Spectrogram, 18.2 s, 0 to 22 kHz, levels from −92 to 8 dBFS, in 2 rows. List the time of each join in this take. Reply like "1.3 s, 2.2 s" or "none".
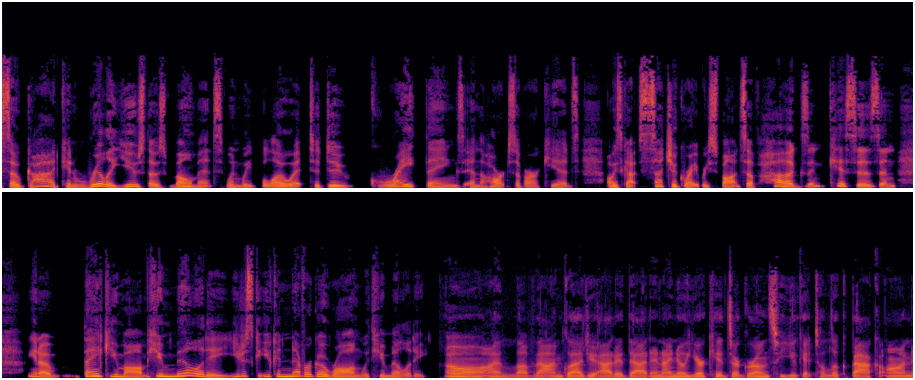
13.5 s, 14.7 s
